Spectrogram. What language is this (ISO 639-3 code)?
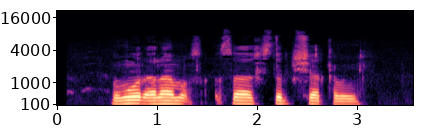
pus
